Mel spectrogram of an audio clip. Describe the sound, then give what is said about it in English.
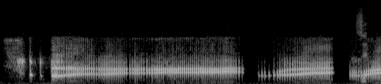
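A person imitates a frog croaking with their voice, a loud, drawn-out throaty rasp that runs in long sustained bursts with two brief pauses, preceded by a few short clicks. “It's a frog? Yeah.”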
